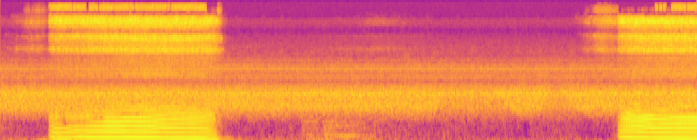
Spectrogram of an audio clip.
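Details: Two long, loud, tonal droning snores separated by a quiet pause, with steady background hiss, from sleeping pug dogs; dog snoring.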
